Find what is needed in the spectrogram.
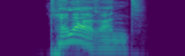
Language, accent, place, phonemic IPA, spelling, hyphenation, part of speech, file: German, Germany, Berlin, /ˈtɛlɐˌʁant/, Tellerrand, Tel‧ler‧rand, noun, De-Tellerrand.ogg
- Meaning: 1. edge, rim of plate 2. horizon (range or limit of one's knowledge or experience)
